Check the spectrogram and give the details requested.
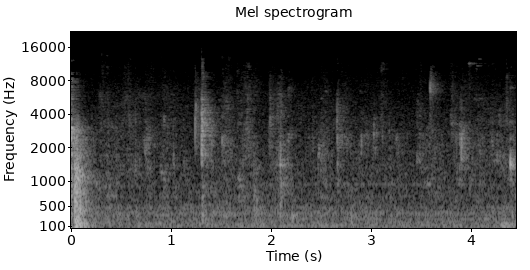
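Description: Wet, clicky eating sounds: chewing and lip-smacking, with shrimp being peeled by hand, heard as scattered soft clicks every second or so.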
